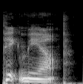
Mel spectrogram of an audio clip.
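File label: "pick-me-up", British English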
